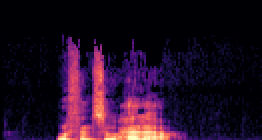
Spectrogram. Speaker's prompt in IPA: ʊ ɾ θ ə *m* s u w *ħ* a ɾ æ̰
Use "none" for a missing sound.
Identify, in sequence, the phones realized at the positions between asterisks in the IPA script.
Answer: n, ħ

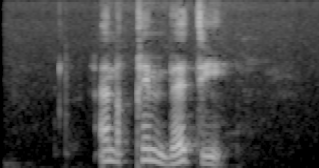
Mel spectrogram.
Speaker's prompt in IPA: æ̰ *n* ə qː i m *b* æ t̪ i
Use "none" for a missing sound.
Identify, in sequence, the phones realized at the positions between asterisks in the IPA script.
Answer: n, b

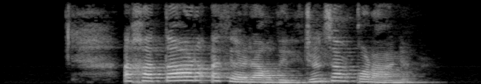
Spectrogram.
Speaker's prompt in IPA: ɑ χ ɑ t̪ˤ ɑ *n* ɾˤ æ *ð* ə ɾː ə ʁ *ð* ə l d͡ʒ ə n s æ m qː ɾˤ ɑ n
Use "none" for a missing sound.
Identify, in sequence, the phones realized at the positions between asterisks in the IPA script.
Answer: none, θ, ð

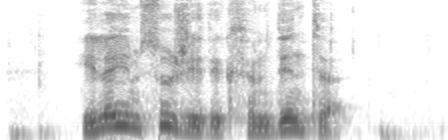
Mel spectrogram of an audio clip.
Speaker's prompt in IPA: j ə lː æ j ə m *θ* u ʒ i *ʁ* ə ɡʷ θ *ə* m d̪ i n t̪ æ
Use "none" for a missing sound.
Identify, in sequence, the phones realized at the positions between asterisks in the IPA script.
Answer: s, ð, ə

